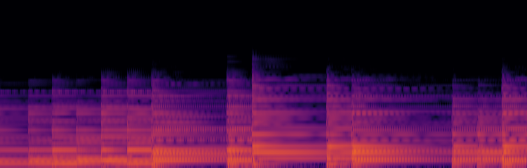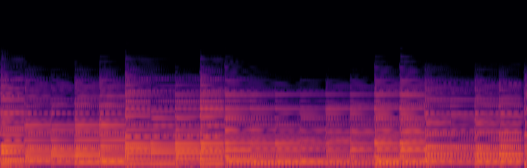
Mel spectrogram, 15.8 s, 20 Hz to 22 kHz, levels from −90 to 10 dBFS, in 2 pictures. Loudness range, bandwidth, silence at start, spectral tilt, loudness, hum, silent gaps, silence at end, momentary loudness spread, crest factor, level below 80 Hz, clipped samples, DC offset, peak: 4 LU; 5.4 kHz; 0 s; -11 dB/octave; -30 LUFS; none; none; 0 s; 8 LU; 16 dB; -56 dBFS; under 0.1%; under 0.1%; -14 dBFS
